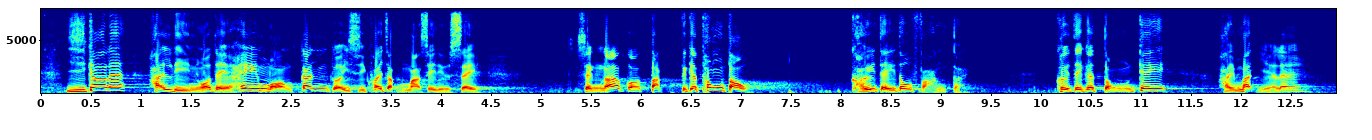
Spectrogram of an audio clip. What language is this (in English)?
Cantonese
